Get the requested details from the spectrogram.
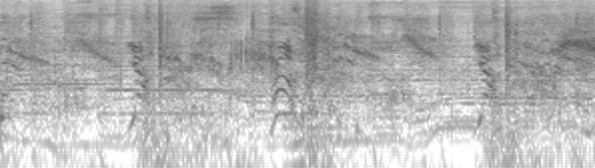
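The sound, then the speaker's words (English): Video game punch and kick combo hits, made by combining punches and kicks: a rapid series of sharp smacks and whooshing swipes land in clusters over a busy, continuous game soundtrack, loud, with no one talking. “You can do combos by doing punches and kicks in combination.”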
